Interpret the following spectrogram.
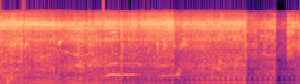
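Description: Small engine of a child's four-wheeler (ATV) running, its low hum strongest in the first second and then fading, under a steady rushing noise.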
